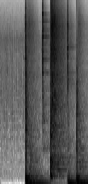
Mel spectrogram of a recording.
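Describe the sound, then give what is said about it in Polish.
Rain drums steadily during a storm while strong gusts of wind roar in, loud, after a brief quiet hiss. Several forceful bursts follow one another quickly, with no voices. “Co chwila słychać było gwałtowne porywy wiatru i bębnienie kropel deszczu.”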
